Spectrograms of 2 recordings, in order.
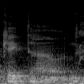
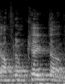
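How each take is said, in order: First: Low, hushed mimicry of a South African accent; echoing his South African accent. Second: Said in the usual way. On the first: Locals repeating the comedian's words, soft mock South African accent. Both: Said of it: "repeating what I'm saying".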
